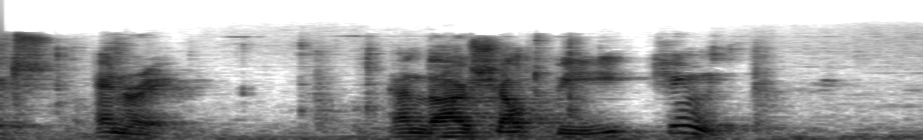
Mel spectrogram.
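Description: A middle-aged man speaks forcefully and clearly nearby.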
